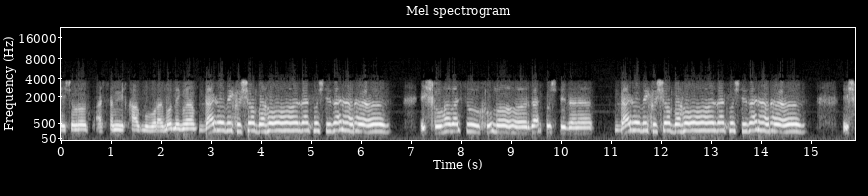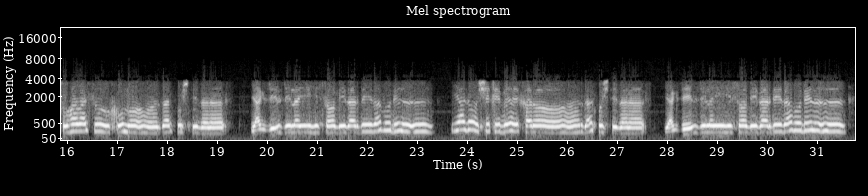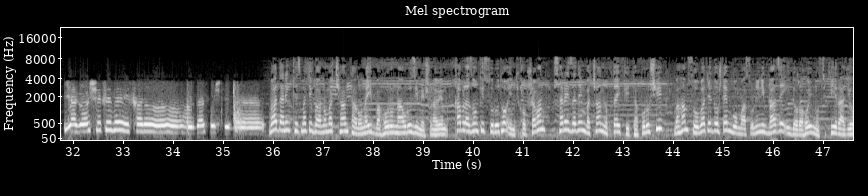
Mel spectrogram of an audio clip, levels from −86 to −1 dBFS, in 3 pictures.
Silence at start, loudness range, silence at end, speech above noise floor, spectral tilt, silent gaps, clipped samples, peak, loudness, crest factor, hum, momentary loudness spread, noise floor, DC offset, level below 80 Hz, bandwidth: 0 s; 3 LU; 0 s; 27 dB; -5.5 dB/octave; none; under 0.1%; 0 dBFS; -11 LUFS; 10 dB; none; 6 LU; -37 dBFS; under 0.1%; -48 dBFS; 8.8 kHz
